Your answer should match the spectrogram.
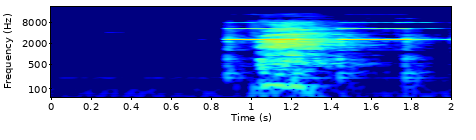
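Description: Digital interval timer beeping twice, two high-pitched beeps about half a second each starting about a second in, marking the end of a one-minute workout round. A short grunt from the exerciser comes with the first beep.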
